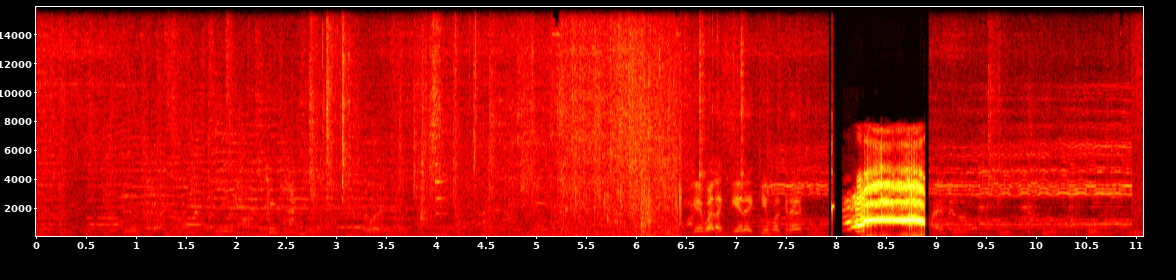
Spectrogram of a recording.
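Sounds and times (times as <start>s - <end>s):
person screaming: 8.1s - 8.9s.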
